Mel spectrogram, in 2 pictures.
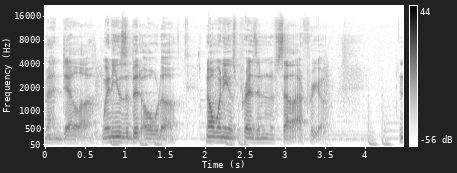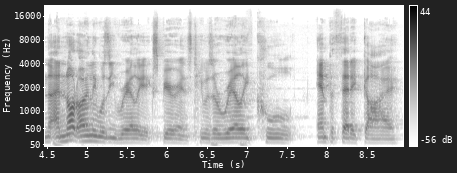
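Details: Adult man speaking; normal adult male voice.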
